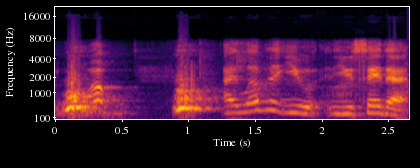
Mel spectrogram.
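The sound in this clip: A dog gives a couple of sharp barks at the start, then a person begins talking.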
